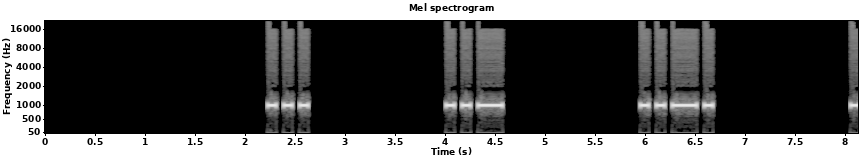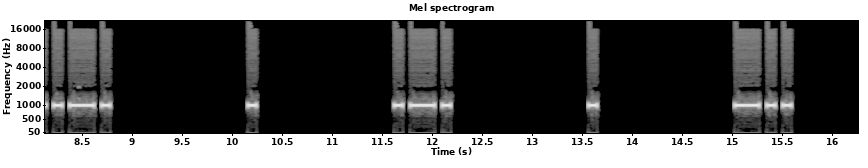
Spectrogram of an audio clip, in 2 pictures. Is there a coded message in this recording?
Yes: Morse code from 2.2 to 15.6 s, heard as a keyed tone, about 15 wpm, spaced as for 5 wpm, 1000 Hz. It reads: SUFFERED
